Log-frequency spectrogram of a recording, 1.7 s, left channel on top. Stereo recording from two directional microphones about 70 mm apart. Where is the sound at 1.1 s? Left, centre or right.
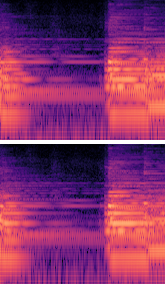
Right.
